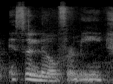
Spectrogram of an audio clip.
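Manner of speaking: soft, deflated mock sadness; sad contestant. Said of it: "they come out the room sad".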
